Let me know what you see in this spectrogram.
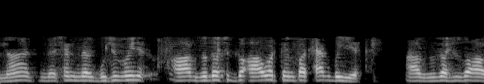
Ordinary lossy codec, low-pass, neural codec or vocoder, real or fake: MP3, 16 kbps; 3.6 kHz; none; real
